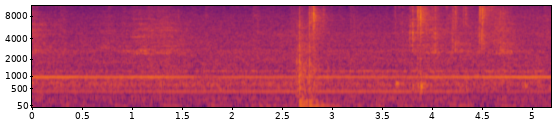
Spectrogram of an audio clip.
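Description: A steady two-tone electrical hum runs throughout. About halfway through there is a single dull thump, followed by a few light clicks.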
